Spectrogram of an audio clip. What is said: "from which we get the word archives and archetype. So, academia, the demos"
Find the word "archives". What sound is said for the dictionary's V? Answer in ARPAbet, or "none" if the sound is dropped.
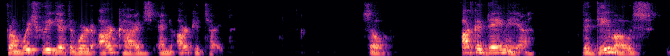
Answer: V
